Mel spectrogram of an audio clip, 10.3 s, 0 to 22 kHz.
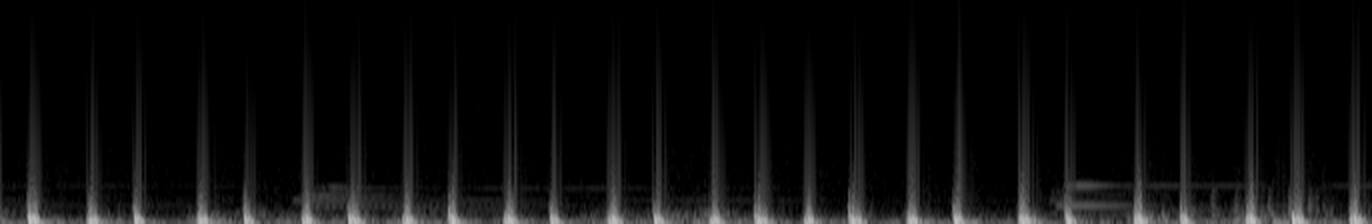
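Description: Steady low thumping beats, about 75 to 80 a minute, paired lub-dub sounds with a faint tone in the background.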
